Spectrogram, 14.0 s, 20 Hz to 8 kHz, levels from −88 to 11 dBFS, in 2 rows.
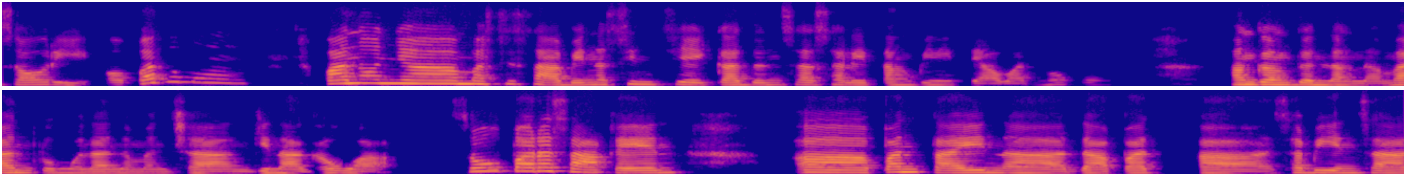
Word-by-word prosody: sorry 210 -4 -7
o 205 - -10
paano 360 - 0
mo 400 - -13 0.6
paano 325 +3 +4
niya 305 -2 +5
masasabi 245 -7 -1
na 215 - -6
sincere 225 -2 -6
ka 195 0 -1
dun 195 +1 -9
sa 210 -1 -6
salitang 190 -3 -8
binitawan 180 -3 -12
mo 210 +1 -22
kung 205 -1 -31 0.6
hanggang 220 -2 +2
dun 190 -2 -1
lang 175 -1 -5
naman 205 +5 -1
kung 190 -1 -9
wala 180 -1 -3
naman 175 0 -11
siyang 170 0 -2
ginagawa. 175 0 -3 0.3
So, 335 +2 -1
para 345 0 +5
sa 285 -8 +4
akin, 210 -1 +1 0.6
ah, 230 -2 +5
pantay 225 -4 +3
na 185 -4 +1
dapat, 190 +2 0 0.2
ah, 170 -3 0
sabihin 210 +1 -3
sa 195 -2 +2
205 Hz, 155 wpm, -22 LUFS, 185-225 Hz, 0.6 s, niya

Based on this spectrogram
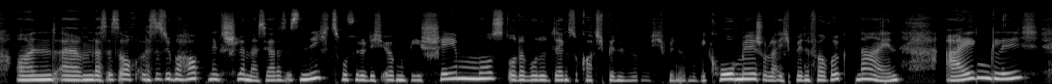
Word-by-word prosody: Und, 210 +1 +4
ähm, 205 0 +2
das 205 - -1
ist 220 +1 -5
auch 230 -2 -3
das 215 -1 -2
ist 245 0 -4
überhaupt 250 +2 -2
nix 230 -1 -1
Schlimmes, 210 -7 -1
ja, 195 0 -4
das 200 0 -6
ist 215 +1 -2
nichts, 275 +5 +2
wofür 220 -1 -3
du - - -2
dich 195 -1 -7
irgendwie 200 -2 -3
schämen 265 +6 +3
musst 270 +1 +1
oder 205 -2 -2
wo 205 - -2
du 200 0 -2
denkst: 200 +1 -4
„Oh - - -27
Gott, 195 -2 -8
ich - - -12
bin 185 -2 -7
ich 160 - -16
bin 185 0 -9
irgendwie 180 -1 -11
komisch, 240 +3 +4
oder 190 -3 -5
ich 185 - -9
bin 200 0 -1
verrückt. 220 +5 -4
Nein. 215 -5 0 0.4
Eigentlich 270 +8 +1
215 Hz, 215 wpm, -25 LUFS, 195-245 Hz, 0.4 s, Und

